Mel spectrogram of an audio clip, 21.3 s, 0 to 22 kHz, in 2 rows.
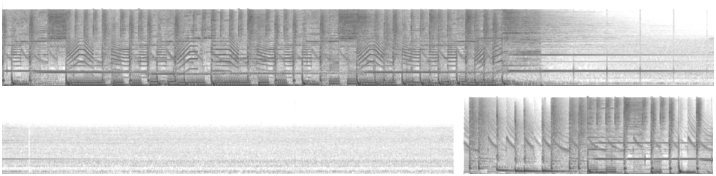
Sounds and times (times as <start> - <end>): Music: 0.0 - 11.6, 17.6 - 21.3.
